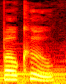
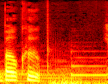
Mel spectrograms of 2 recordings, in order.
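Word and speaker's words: beaucoup: we have silent letters French is notorious for its silent letters especially at the end of words so the word Boku is pronounced Boku not boup here's a tip when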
